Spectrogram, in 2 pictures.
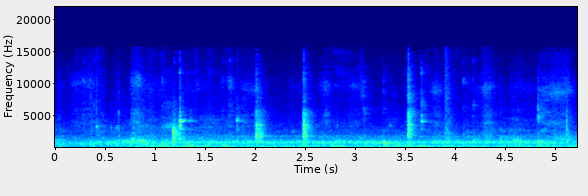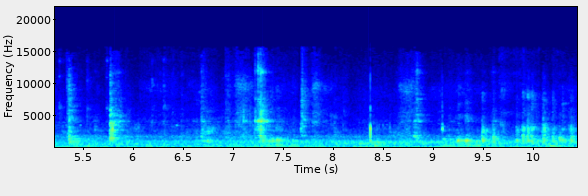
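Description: Scattered light clicks and taps, irregular and several a second, from pet rats moving about a wire cage, over a steady faint hum.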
